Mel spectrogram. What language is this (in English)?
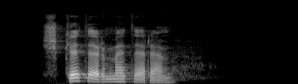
Latgalian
